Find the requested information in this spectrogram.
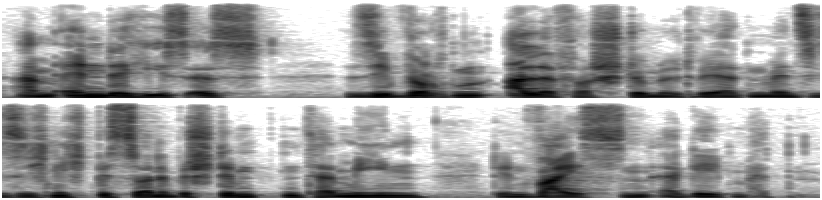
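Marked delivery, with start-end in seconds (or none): none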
